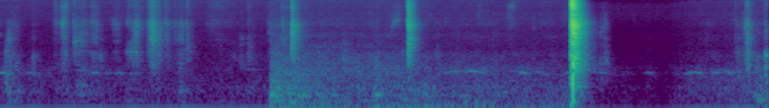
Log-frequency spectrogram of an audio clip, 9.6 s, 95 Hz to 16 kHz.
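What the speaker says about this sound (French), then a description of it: "On se tire une dizaine de billes dans la cible." M61 Double Eagle airsoft sniper rifle firing BBs at a target indoors: a few faint clicks and handling noises, a burst of low rustle, then one sharp loud snap from the shot before quiet returns.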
